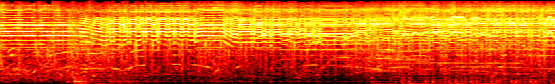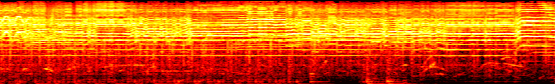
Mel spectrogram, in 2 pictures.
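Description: Live Greek folk dance music: a loud, piercing reed wind instrument plays a melody over a held drone, with a daouli bass drum beating underneath. Crowd chatter runs beneath the music.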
